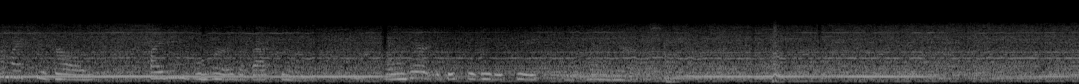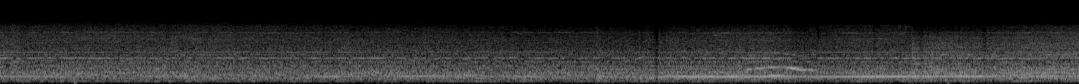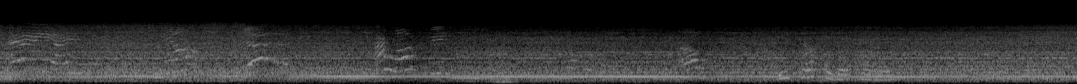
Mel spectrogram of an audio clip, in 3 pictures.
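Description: Canister vacuum cleaner running with a steady hum, with small children's voices over it at the start and again, higher-pitched, in the second half.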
